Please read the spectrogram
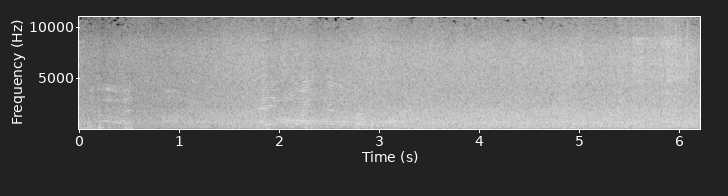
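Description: Steady wind rushing over the camcorder microphone on the open deck of a cruise ship under way, growing slightly louder, with faint voices in the background.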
